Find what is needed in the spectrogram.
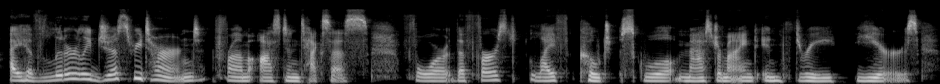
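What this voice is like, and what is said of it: Slightly hoarse, froggy voice. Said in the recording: “little froggy in the voice ... my voice is just, it's a little much, guys. My voice is a little froggy.”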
